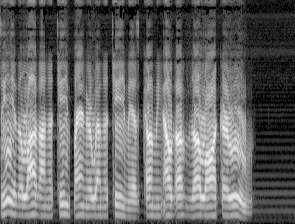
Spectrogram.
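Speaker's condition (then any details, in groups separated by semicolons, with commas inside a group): Athetoid cerebral palsy; motor brain injury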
